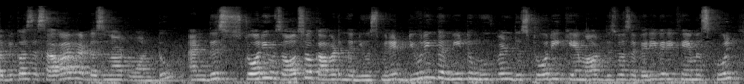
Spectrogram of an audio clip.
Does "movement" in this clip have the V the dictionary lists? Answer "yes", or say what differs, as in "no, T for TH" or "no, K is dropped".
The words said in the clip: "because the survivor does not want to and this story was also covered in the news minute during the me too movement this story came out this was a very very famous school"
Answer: yes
